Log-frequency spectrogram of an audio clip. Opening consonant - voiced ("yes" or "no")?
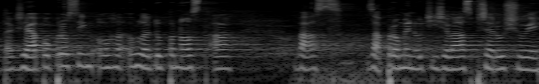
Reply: no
